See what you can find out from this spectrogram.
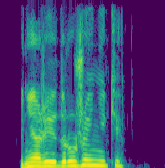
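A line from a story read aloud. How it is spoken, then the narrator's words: Calm reply. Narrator (Russian): ответил воит спокойно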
